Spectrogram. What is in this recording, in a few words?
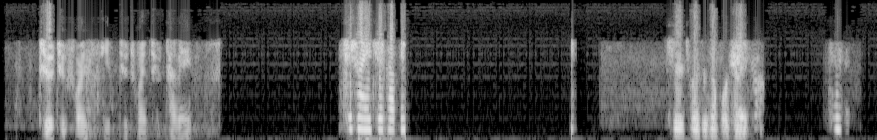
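Sheriff West County, scanner audio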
